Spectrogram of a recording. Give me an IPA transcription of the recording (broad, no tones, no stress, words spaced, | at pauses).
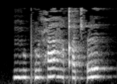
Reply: ŋupʼũħa ɦəqʼət͡ʃʼə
